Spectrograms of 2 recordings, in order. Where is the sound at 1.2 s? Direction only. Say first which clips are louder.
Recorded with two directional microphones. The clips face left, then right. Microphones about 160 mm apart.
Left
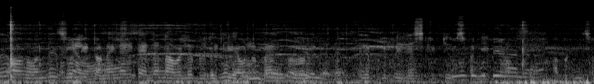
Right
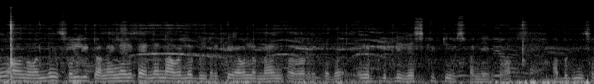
Right 7 dB; 35° right (ahead or behind).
